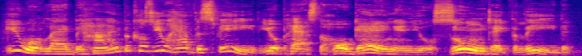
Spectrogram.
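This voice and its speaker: A woman with a strikingly low voice reads a storybook aloud for children. She takes her time, going slowly through the lines. Her delivery is animated and sing-song, with lively rises and falls in pitch as she hosts the read-along.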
